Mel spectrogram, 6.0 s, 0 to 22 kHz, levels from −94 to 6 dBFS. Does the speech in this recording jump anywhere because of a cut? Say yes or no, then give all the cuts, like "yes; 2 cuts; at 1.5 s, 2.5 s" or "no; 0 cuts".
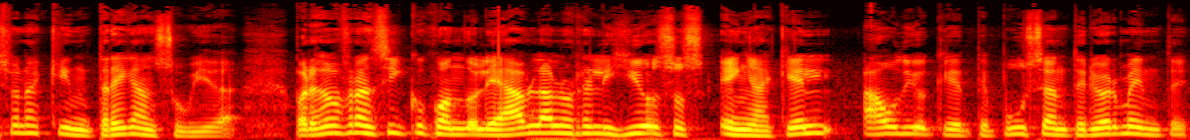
no; 0 cuts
